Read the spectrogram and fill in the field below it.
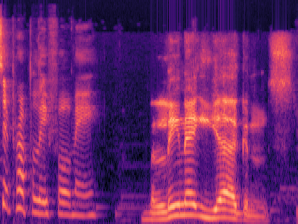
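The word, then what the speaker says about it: Melina Juergensen: Now, I can never pronounce her name, so you pronounce it properly for me. Melina Jurgens. Right, Melina Jurgens.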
